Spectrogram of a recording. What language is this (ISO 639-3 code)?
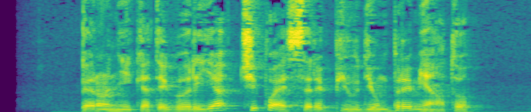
ita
